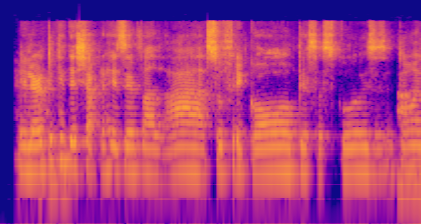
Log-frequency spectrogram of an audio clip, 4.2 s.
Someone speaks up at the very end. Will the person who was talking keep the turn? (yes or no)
yes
